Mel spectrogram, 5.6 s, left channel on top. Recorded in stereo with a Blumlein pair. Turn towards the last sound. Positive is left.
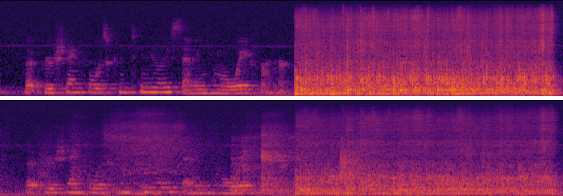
turn(degrees=60)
